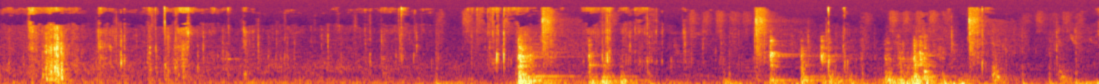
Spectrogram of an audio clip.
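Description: A wheel knocks against a car's hub.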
